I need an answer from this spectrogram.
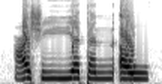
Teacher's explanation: ہم یہاں تنوین کو ظاہر کریں گے اور اسے نون ساکن پڑھیں گے اور بغیر غنہ سے حکم کو ادا کریں گے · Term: اظہار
